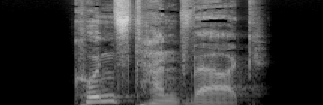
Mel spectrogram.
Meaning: 1. handicraft 2. crafts
- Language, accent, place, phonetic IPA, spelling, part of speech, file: German, Germany, Berlin, [ˈkʊnstˌhantvɛʁk], Kunsthandwerk, noun, De-Kunsthandwerk.ogg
